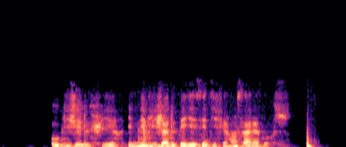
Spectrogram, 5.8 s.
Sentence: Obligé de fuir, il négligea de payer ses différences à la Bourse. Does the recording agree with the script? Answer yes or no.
yes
